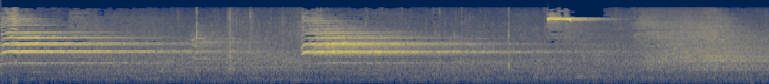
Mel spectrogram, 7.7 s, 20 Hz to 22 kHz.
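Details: Captive belugas Gray, Nana and Niko at Port of Nagoya Public Aquarium, training after the 16:00 public session on January 1, 2019; steady harmonic whistles in two bursts, then a brief very high thin tone and a fading hiss.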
